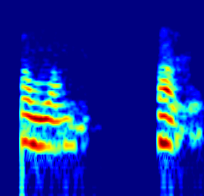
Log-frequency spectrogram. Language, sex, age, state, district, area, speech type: Sanskrit, female, 30-45, Maharashtra, Nagpur, urban, conversation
